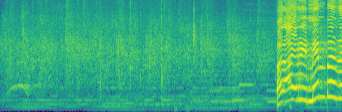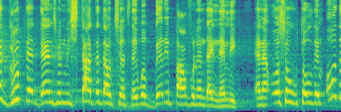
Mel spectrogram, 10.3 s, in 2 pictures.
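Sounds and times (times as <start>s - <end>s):
audience clapping for dancers: 0.0s - 5.5s
speech: 4.2s - 10.2s.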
